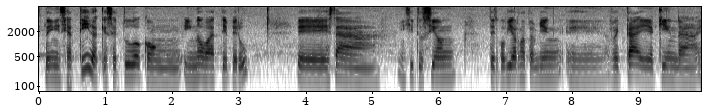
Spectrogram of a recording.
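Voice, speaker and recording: A woman explaining a project in a hesitant, halting way. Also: low-pitched, a little mellow. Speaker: radio project team member. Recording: faint background hiss.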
